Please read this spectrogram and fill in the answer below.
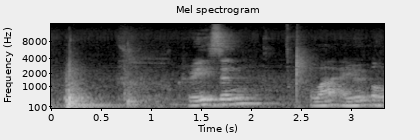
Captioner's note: sigh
